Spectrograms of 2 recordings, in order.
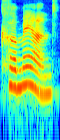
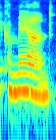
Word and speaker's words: command: a okay and then command command so the second syllable man is emphasized okay command command all right listen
